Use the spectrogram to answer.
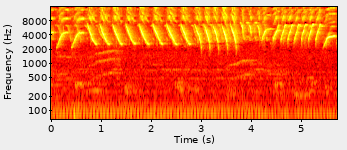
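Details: Canary in long, vigorous song meant to prompt other canaries to join in: a steady series of bright, rising whistled sweeps repeated roughly twice a second, with faint lower warbles underneath.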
